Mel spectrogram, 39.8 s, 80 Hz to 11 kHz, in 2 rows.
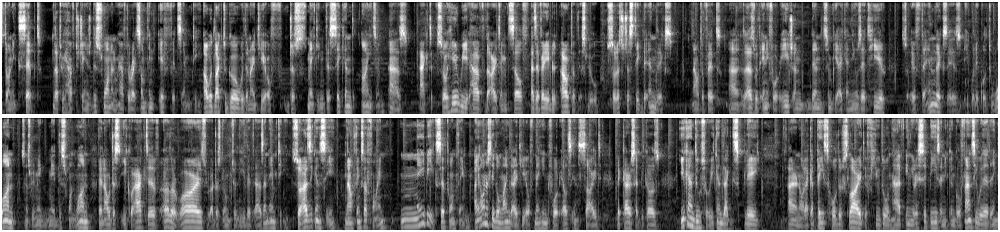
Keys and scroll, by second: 14.3 alt+Left, 14.7 alt+shift+Right, 15.1 super+c, 17.4 Left, 17.9 alt+Left, 18.5 super+v, 21.7 Right, 21.8 super+z, 22.4 super+Right, 22.6 Left, 24.5 super+s, 24.7 alt+super+l, 24.8 super+s.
